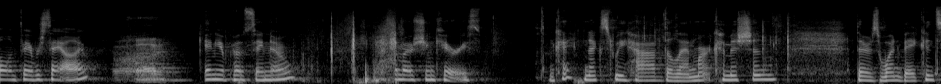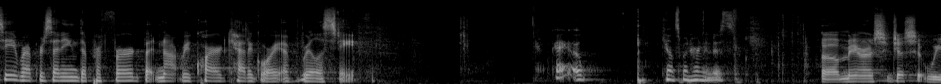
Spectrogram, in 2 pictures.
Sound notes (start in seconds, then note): 2.6 chorus of ayes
